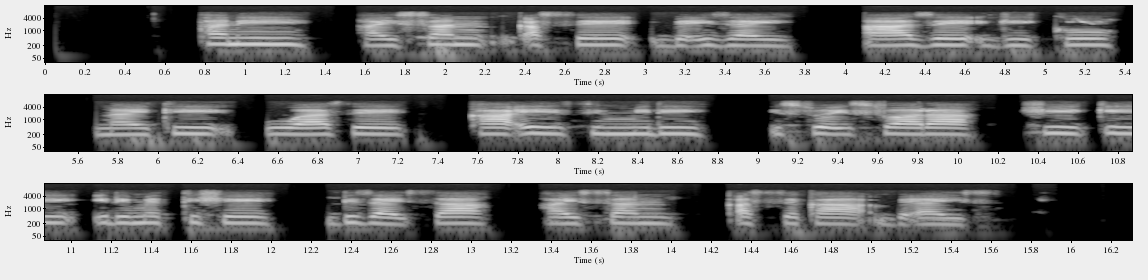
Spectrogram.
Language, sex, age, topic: Gamo, female, 25-35, government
